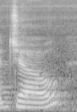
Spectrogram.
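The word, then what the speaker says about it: Zhou: is a shank and this one is a jo this one is a chin and this one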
